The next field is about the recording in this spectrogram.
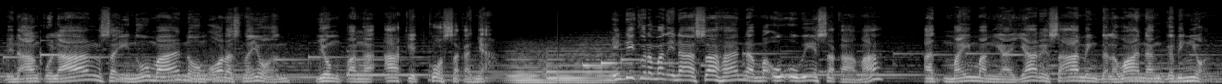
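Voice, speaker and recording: A Filipino man reads a scripted, first-person drama as a radio storyteller. His voice sits a little high for a man, and loud music plays underneath it throughout. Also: animated, unhurried. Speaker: radio storyteller narrating a listener's letter. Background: loud background music.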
